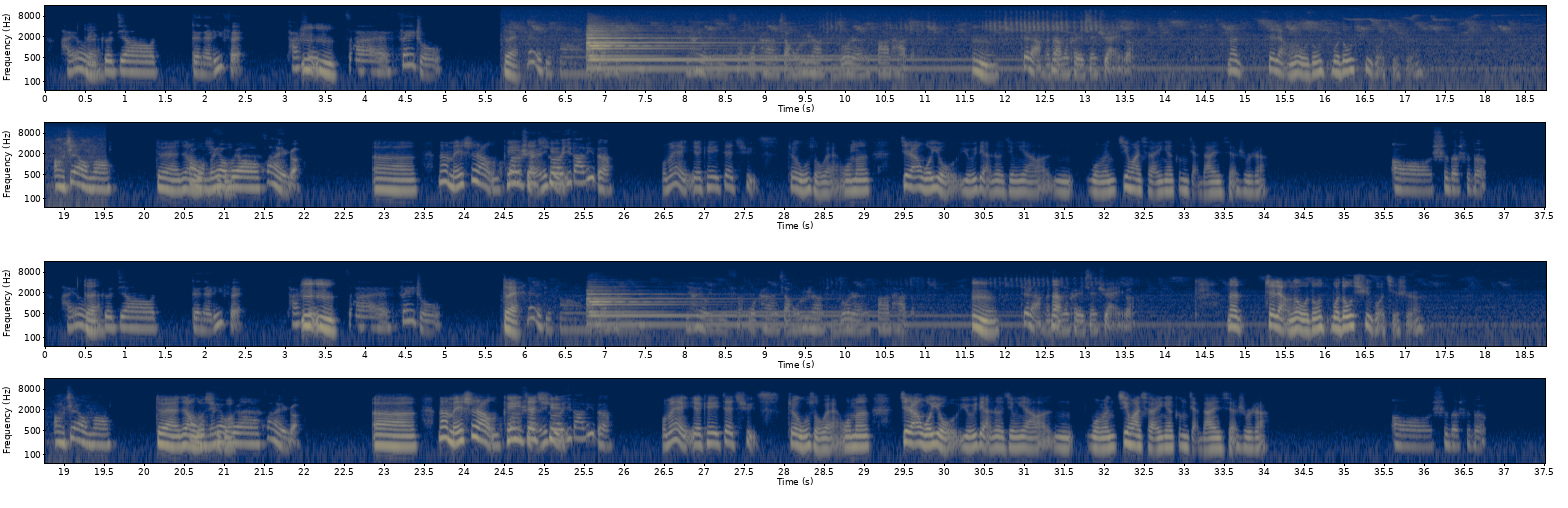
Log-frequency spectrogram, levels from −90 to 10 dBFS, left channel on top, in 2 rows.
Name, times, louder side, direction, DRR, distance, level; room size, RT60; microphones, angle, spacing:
voice 1, 0.2-1.4 1.8-2.5 3.0-3.5 3.8-4.9 6.0-7.5 8.0-10.8 12.2-13.6 15.5-15.6 18.9-19.6 20.6-22.0 24.6-25.9 28.8-28.9 35.6-36.8, left 3 dB, 30° left, 1.2 m, -40 dB
voice 2, 3.2-3.6 5.7-6.0 11.6-11.9 12.6-12.7 14.4-15.0 15.2-17.2 20.1-21.1 22.8-25.2 26.5-34.0, right 5 dB, 35° right, 0.4 m, -35 dB
Church bell, 5.7-19.5, left 7 dB, 70° left, 0.5 m, -37 dB
head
